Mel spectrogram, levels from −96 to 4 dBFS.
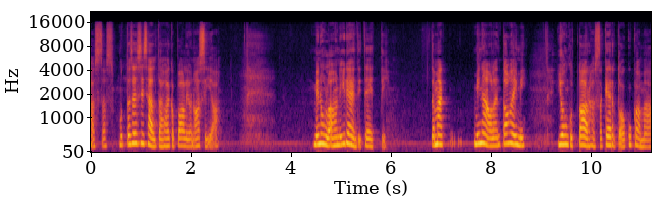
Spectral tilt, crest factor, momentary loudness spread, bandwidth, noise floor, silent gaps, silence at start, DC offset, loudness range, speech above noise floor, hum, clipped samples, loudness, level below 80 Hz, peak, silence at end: -4.5 dB/octave; 16 dB; 15 LU; 16 kHz; -50 dBFS; none; 0 s; under 0.1%; 4 LU; 35 dB; none; under 0.1%; -15 LUFS; -60 dBFS; -2 dBFS; 0 s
